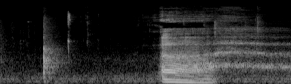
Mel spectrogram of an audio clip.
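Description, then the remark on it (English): Water is poured off cooked pasta into a sink, a steady rushing splash lasting over a second, preceded by a couple of light clanks from the pot. “But as soon as I drain the water...”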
